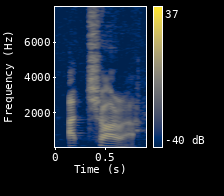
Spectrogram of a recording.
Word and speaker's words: atchara: It also had, and I don't know if I'm pronouncing it right, is it acharya? Achara.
